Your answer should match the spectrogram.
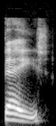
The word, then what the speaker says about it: beige: e sound you know you hear beige b a you hear an a instead so when you when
